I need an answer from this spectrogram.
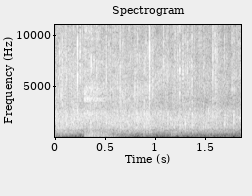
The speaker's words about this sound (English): Let's give God a hand clap of praise for your pastor and his lovely wife,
